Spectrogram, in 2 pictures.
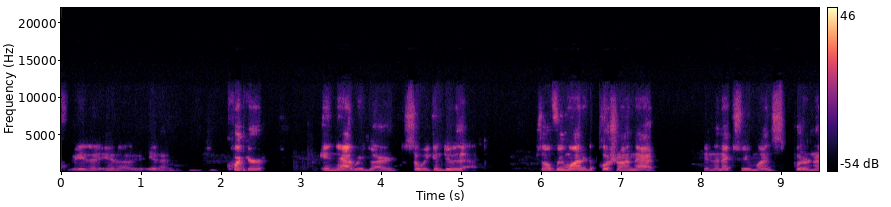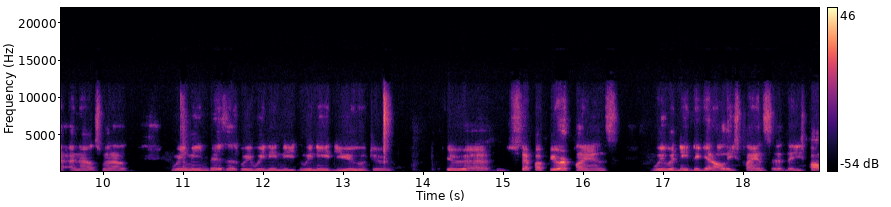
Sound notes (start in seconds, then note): none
